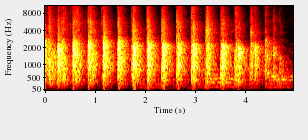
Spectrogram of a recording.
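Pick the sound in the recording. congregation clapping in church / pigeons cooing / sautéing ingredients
congregation clapping in church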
